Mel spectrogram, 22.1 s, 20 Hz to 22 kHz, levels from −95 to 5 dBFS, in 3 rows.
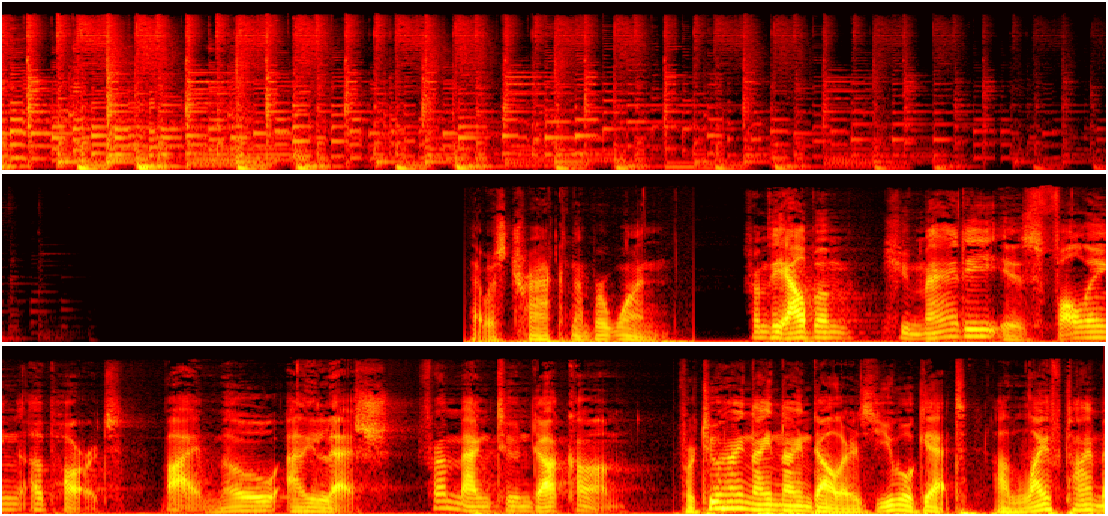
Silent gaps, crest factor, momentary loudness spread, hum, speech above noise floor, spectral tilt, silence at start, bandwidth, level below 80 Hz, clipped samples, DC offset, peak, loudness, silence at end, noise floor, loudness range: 8.81-8.85 s, 9.49-9.53 s, 9.84-9.88 s, 10.33-10.37 s; 24 dB; 20 LU; none; over 69 dB; -5.5 dB/octave; 0 s; 16.5 kHz; -36 dBFS; under 0.1%; under 0.1%; 0 dBFS; -23 LUFS; 0 s; under -90 dBFS; 19 LU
